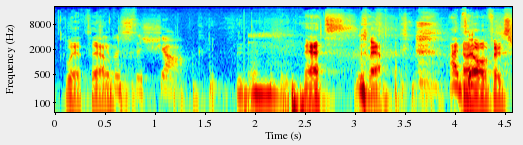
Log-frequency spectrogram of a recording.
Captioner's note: laughing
